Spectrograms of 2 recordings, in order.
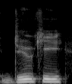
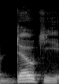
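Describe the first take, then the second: First: The first vowel sounds like 'oo'. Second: The first vowel sounds like 'oh'. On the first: The speaker calls it wrong. "he's saying dookie, and to me, I just it does not sound right" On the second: The speaker calls it right. "okie dokie is spelt the same way. So dokie"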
